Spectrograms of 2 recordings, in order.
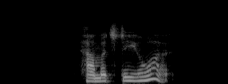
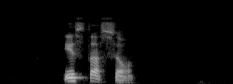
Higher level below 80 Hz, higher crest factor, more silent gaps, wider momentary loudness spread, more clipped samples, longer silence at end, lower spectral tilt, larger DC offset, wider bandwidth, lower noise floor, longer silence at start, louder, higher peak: second, -72 dBFS vs -64 dBFS; about the same, 22 dB vs 20 dB; neither; about the same, 8 LU vs 7 LU; neither; second, 0.6 s vs 1 s; first, -7.5 dB/octave vs -5 dB/octave; neither; about the same, 10.5 kHz vs 9.6 kHz; first, -84 dBFS vs -77 dBFS; first, 0.8 s vs 0.65 s; second, -33 LUFS vs -26 LUFS; second, -14 dBFS vs -10 dBFS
